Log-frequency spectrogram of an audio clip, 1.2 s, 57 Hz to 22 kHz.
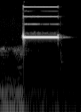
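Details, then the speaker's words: Smoke alarm, narrow base, test button: a single loud, piercing high-pitched beep of about half a second, then silence; sounder working. "Anda is a typical rapid pulsing that any older any early 80s uh first you know brks first alerts and family guards"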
